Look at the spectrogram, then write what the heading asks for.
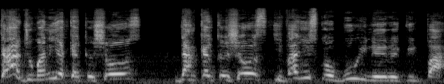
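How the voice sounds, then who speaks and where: Recorded dry and close with no echo, a man talks in a raised, projected voice at an extremely high pitch with very wide pitch swings and a moderate pace. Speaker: political speaker. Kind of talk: political speech.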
